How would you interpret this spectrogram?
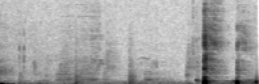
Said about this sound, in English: I'm trying not to cough into the mic.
